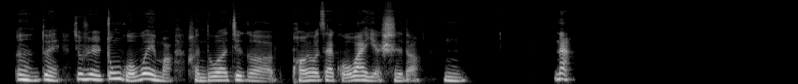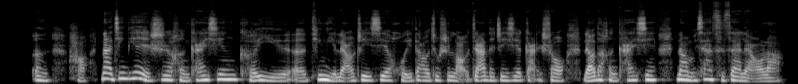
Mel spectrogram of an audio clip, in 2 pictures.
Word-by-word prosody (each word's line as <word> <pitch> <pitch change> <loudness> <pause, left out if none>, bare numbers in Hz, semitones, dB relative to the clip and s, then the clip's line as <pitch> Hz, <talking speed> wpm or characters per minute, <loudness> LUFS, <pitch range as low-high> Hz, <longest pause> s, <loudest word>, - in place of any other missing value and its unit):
嗯， 215 -5 +3
对， 200 -4 +1
就 250 - 0
是 230 -2 +4
中 270 +5 +1
国 170 -8 +2
胃 245 +3 +5
嘛， 160 -6 -3 0.2
很 175 -4 -3
多 185 +2 0
这 205 +2 +1
个 160 -7 -6
朋 165 - -1
友 185 0 +1
在 185 0 -1
国 160 -3 -4
外 200 +2 +3
也 170 -2 -3
是 170 -2 -1
的， 185 - -8 0.2
嗯， 180 -2 -3 0.8
那 255 -2 0 2.6
嗯， 195 -4 -1 0.2
好， 155 - -9
那 265 0 +3
今 270 +3 +2
天 275 0 +1
也 210 - +2
是 205 +4 +1
很 190 -4 -2
开 190 +6 +2
心 230 +1 +4
可 205 -5 -2
以， 165 -5 -1
呃， 155 - -6
听 220 +6 +5
你 200 - +6
聊 165 +1 -3
这 190 +2 +1
些 190 +1 +1
回 165 -3 -4
到 180 0 -3
就 190 +3 -2
是 190 - -4
老 180 +4 -3
家 195 -2 +1
的 185 - -2
这 185 - -1
些 180 0 -2
感 185 +2 -6
受， 170 -3 -3 0.2
聊 170 -1 +3
得 205 - +4
很 205 -3 -2
开 195 +3 -1
心， 210 +1 +4 0.2
那 220 - +5
我 - - +6
们 185 - -1
下 230 +3 +2
次 220 -3 -2
再 190 0 +1
聊 140 -4 -3
了。 150 0 -6
190 Hz, 240 characters per minute, -20 LUFS, 175-210 Hz, 2.6 s, 你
